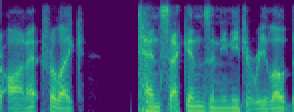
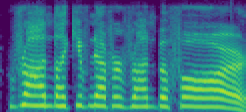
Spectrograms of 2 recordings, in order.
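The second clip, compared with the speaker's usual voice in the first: very high shriek with pitch climbing upward; 5 dB louder than usual. Retelling how Bob leans in toward Dot and answers her; retelling a scream in her face. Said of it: "leans in and screams".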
